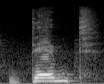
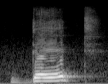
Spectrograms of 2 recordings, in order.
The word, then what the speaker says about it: debt: is used before t there are a few words in which the b is silent before the letter t these words are date date it's not debt debt doubt subtle subtle it's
